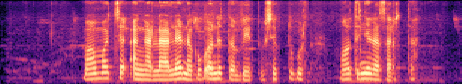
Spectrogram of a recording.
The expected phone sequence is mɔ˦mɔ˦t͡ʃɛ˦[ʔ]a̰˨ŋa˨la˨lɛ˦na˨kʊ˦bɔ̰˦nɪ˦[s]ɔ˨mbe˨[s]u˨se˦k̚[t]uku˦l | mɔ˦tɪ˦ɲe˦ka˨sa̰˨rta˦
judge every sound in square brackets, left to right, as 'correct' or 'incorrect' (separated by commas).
correct, incorrect, incorrect, correct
